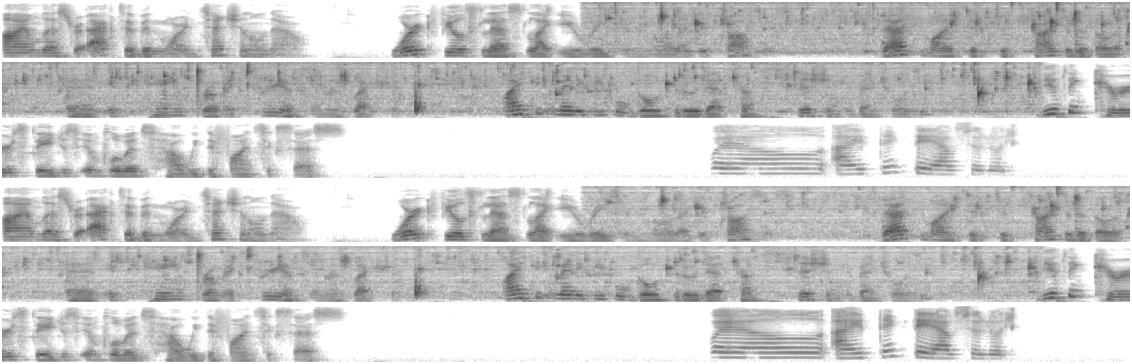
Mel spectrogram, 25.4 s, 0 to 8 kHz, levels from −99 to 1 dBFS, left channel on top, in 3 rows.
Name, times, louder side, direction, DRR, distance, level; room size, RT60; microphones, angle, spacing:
voice 1, 0.0-2.2 2.9-5.9 6.6-8.4 8.9-11.4 12.2-15.3 16.2-19.5, left 1 dB, ahead, 0.5 m, -43 dB
sound 1, 4.3-16.3, left 6 dB, 45° left, 0.8 m, -41 dB
voice 2, 22.2-24.5, right 8 dB, 70° right, 0.5 m, -49 dB
2.9 x 2.3 x 3.0 m
head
